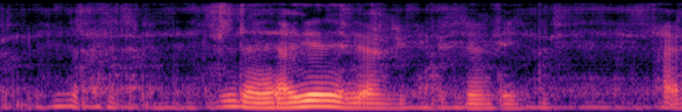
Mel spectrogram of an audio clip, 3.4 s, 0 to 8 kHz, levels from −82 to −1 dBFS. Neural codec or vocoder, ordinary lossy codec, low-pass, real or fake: autoencoder, 22.05 kHz, a latent of 192 numbers a frame, VITS, trained on one speaker; none; 7.2 kHz; fake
